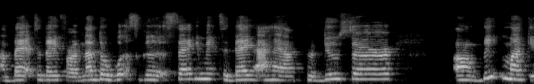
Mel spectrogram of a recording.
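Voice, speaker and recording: Speaking at a moderate pace, a woman with a Southern accent has a bright, sharp tone. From US South. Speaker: talk show host. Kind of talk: interview.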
